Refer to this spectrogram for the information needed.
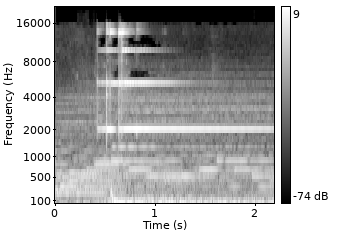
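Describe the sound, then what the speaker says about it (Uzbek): A bicycle bell rings twice in quick succession, bright and close, its tone lingering over a steady low background hum. "Yaxshi, agar qo'ng'iroq ovozini eshitsang, qo'lingni ko'tar"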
